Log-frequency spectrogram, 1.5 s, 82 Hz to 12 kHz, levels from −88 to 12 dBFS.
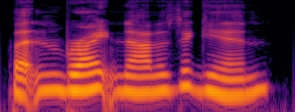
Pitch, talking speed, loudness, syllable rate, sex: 210 Hz, 160 wpm, -16 LUFS, 5.3 syllables/s, female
